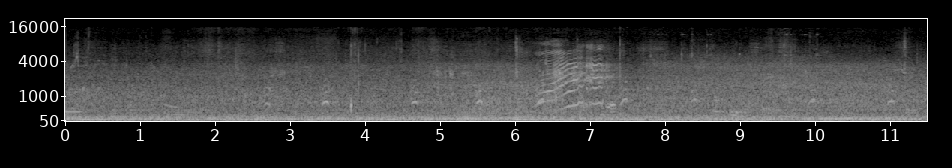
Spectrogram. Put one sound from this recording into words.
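A piano plays softly outdoors.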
